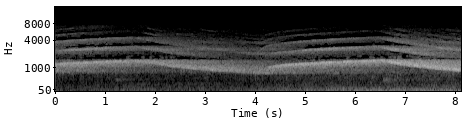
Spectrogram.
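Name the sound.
ambulance siren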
